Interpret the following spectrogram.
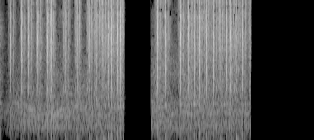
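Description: Rapid typing clicks, like keys struck in quick succession, in two runs of about two and a half and two seconds with a short break between, then cutting off suddenly into silence.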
